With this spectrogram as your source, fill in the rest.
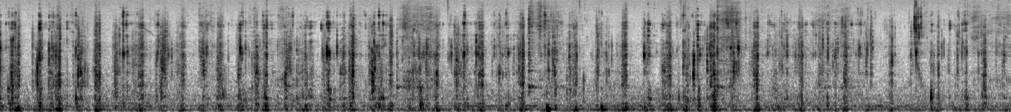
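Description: Chopsticks stir and lift raw beef on a plate.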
